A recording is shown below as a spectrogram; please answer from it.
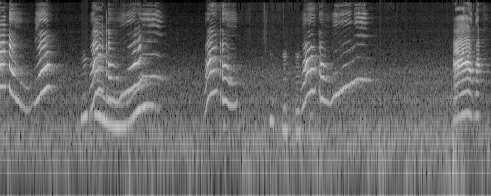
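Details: Pet parrot at home imitating a cat's meow, giving four loud, drawn-out meow-like calls that swoop down then rise, each with rich harmonics, spaced about a second apart, against a faint room hum.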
